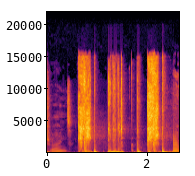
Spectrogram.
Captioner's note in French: beatbox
